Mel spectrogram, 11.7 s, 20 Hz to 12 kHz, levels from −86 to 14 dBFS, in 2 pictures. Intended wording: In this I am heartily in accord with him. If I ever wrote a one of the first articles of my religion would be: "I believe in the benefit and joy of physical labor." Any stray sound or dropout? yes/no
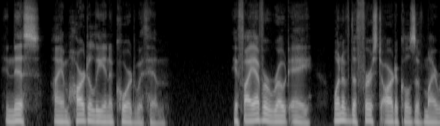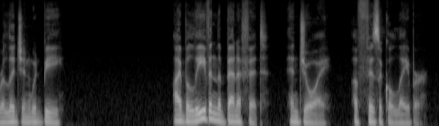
no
